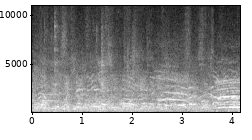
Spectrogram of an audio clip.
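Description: Ambient sound of a football pitch: faint, scattered shouts and chatter from players and a small crowd of spectators.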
